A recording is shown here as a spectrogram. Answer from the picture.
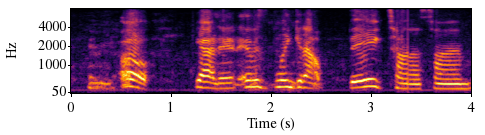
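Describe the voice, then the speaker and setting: Over noticeable background noise, a woman speaks in an animated tone. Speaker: vlogger. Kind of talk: casual chat.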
